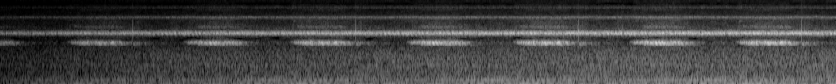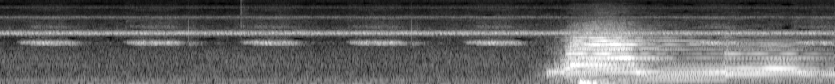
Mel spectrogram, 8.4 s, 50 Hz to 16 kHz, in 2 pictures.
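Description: Opening of a late-1960s psychedelic rock track: out of silence, a steady high tone fades in together with regular cricket-like chirping beeps about twice a second. About seven seconds in, an electric guitar chord is struck loudly and the band comes in.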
